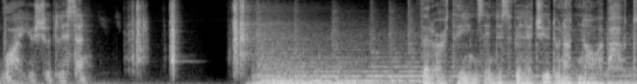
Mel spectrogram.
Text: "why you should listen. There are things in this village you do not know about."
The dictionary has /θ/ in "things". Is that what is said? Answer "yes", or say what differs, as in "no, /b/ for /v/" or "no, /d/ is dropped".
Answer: yes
